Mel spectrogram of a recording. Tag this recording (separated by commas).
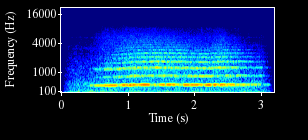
Hiss, Alarm, Train, Rail transport, Vehicle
